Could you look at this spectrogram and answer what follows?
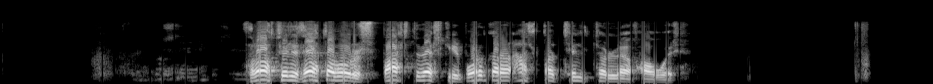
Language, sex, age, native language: Icelandic, male, 70-79, Icelandic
